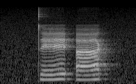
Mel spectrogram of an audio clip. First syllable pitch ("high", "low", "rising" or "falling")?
rising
